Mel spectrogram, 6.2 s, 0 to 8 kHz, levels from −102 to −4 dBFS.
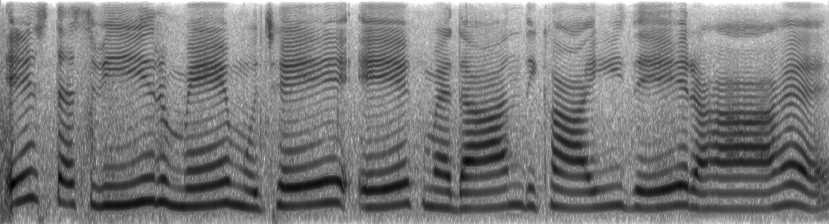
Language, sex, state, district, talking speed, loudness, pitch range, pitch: Hindi, female, Madhya Pradesh, Katni, 95 wpm, -16 LUFS, 220-265 Hz, 245 Hz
